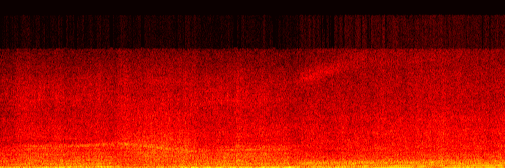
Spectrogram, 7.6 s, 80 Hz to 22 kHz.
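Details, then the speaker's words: Chevy 4.3 V6 junkyard turbo swap in a 1971 Datsun 240Z on the chassis dyno, 430 lb-ft and 387.4 hp at the wheels: deep, even roar climbing through a full-throttle pull, no misses or knocks; sounds like a diesel. "that's about a 450 power V6 and it sounds and smokes like a Mac Truck it sounds like a power stroke diesel"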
